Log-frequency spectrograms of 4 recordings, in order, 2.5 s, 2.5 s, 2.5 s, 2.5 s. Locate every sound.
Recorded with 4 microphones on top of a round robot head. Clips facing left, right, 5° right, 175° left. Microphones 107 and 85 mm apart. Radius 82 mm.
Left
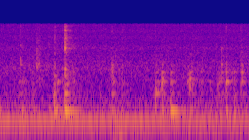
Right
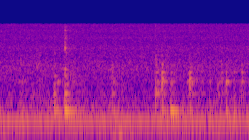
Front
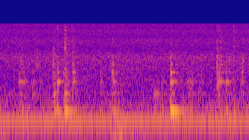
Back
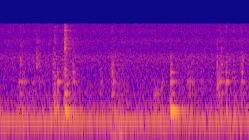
Only background noise.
